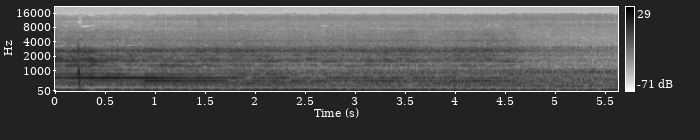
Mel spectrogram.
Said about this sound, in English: Hey, the train's going by. So I'll let the train go by. You can see the train. You can see the lake.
